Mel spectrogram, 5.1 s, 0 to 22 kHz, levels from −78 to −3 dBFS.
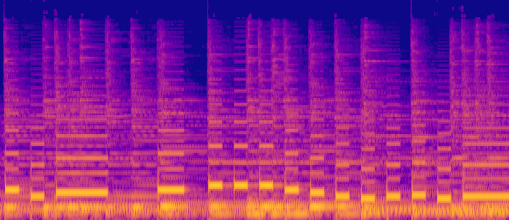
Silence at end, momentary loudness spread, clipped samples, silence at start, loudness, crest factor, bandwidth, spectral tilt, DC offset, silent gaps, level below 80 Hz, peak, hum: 0 s; 4 LU; under 0.1%; 0 s; -17 LUFS; 14 dB; 17 kHz; -6.5 dB/octave; under 0.1%; none; -38 dBFS; -4 dBFS; none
